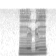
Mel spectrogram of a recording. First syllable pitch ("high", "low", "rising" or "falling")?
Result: low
